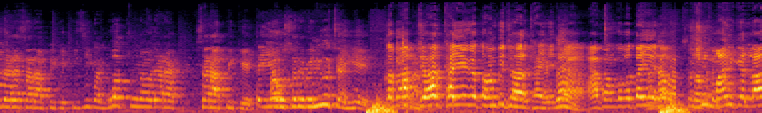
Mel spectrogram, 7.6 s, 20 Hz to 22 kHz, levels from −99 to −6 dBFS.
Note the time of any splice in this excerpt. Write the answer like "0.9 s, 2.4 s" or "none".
3.8 s, 6.8 s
